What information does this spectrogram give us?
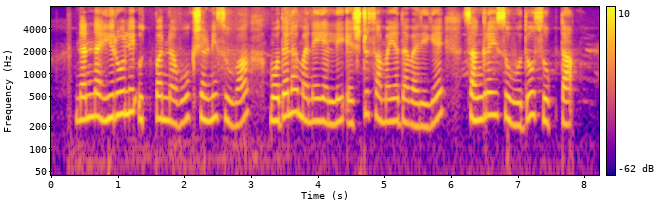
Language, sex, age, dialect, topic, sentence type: Kannada, female, 25-30, Central, agriculture, question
